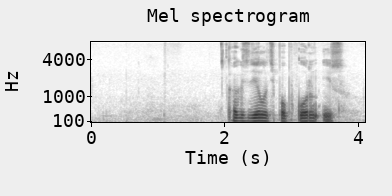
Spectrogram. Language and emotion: Russian, neutral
